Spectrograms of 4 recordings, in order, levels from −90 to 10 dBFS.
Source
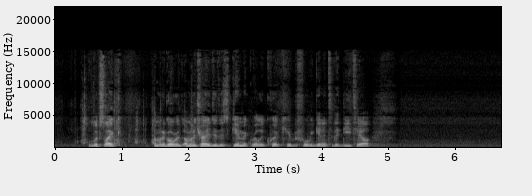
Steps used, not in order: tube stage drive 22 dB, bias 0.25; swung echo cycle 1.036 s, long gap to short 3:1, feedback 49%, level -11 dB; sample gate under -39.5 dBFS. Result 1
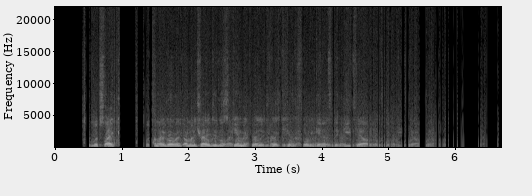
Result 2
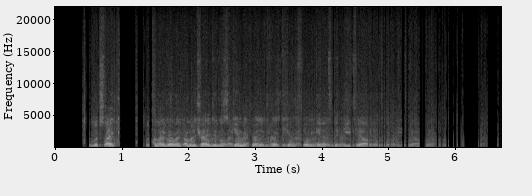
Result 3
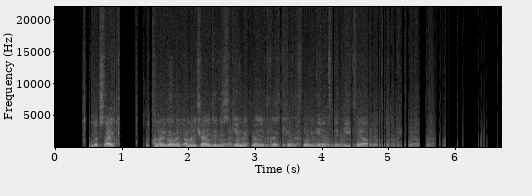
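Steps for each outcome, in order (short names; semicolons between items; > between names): swung echo > tube stage > sample gate; swung echo > sample gate > tube stage; tube stage > swung echo > sample gate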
